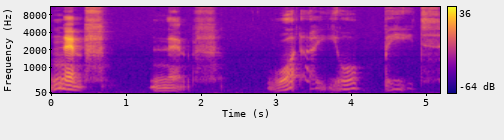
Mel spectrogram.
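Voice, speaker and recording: Putting on a growling character voice, a woman speaks at a fairly low pitch with very wide pitch swings. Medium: read story. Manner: greedy, pleading.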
